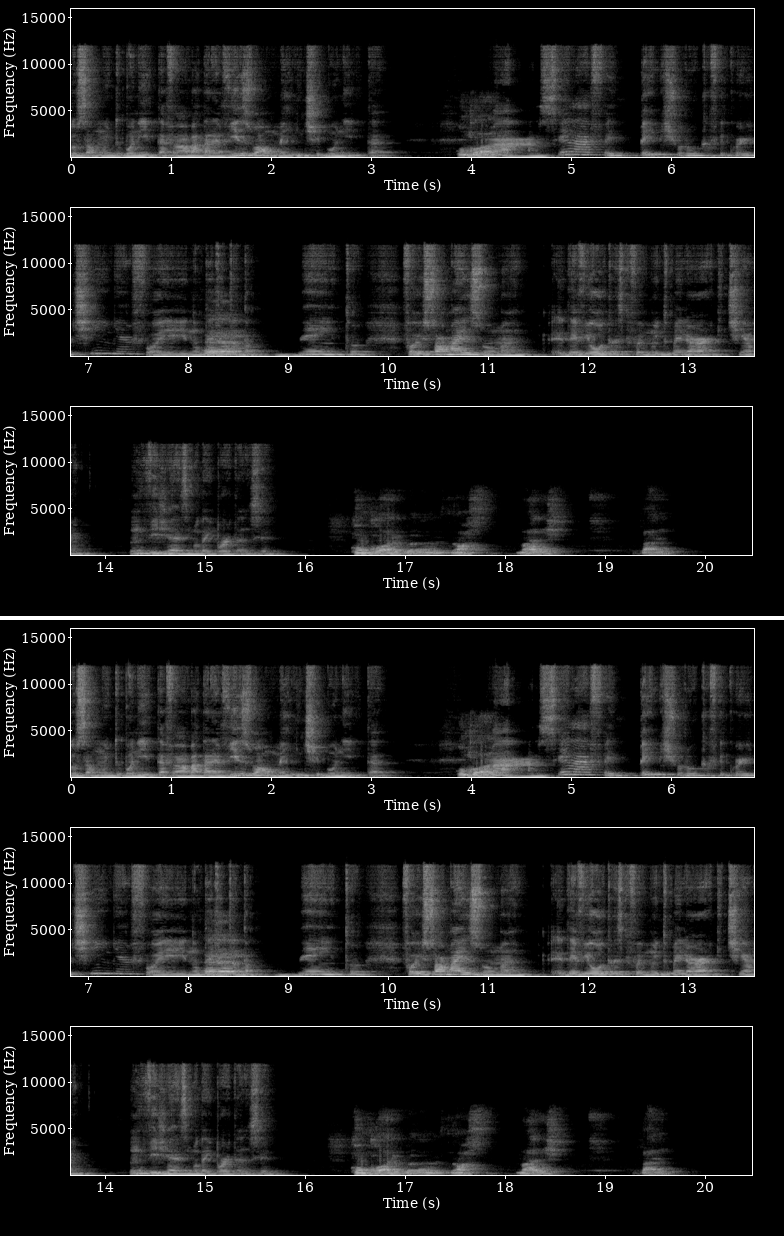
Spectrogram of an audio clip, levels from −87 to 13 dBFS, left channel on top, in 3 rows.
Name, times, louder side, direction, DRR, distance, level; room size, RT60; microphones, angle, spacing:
voice 1, 0.0-3.1 4.1-13.8 14.3-15.7, equal, 70° right, 4.6 m, -27 dB
voice 2, 3.9-4.4 8.2-8.6 16.5-17.8 18.1-18.6 19.4-19.6, right 2 dB, 35° right, 2.4 m, -25 dB
10.0 x 8.2 x 8.8 m
head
